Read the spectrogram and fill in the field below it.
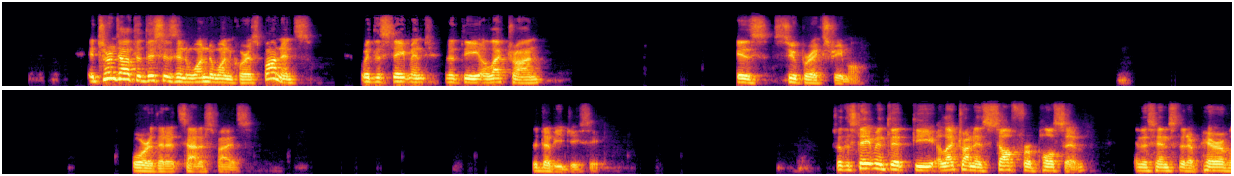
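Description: A man lectures calmly over an online call, pausing now and then.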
